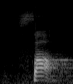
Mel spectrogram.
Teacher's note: حاولت أن تفخم الصاد لأنها حرف مستعلي ومطبق، فقعرت فمك صا، لا صا، فتح الفم صا مش الصا، صا لا، هذا خطأ.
